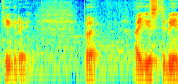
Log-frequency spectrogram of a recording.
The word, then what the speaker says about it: Tiggre: Well, first, congratulations for pronouncing it Tigre, but I used to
